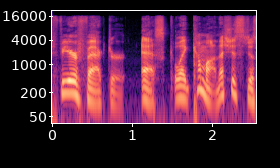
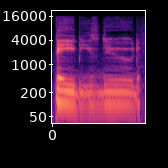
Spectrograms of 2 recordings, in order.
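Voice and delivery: muttered disgust; 6 semitones lower, 13 dB quieter, much slower than usual. Real, not acted. Muttering at clip.

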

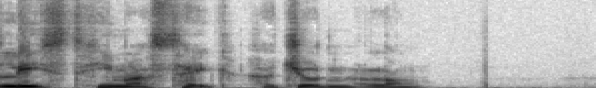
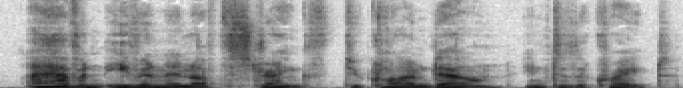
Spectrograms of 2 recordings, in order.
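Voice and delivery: higher, gentle voice for a failing spider; dying spider, resigned; 5 semitones higher than usual. Acted.

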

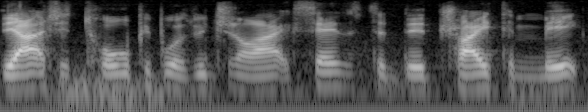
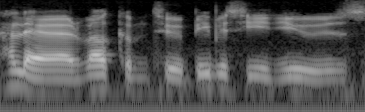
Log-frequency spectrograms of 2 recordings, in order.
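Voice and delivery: put-on clipped English accent; 2 semitones lower, 5 dB quieter than usual. Old BBC broadcaster greets listeners in clipped received English. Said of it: "the very clipped English accent".

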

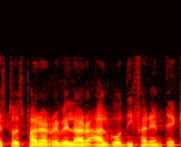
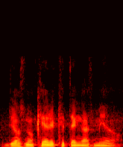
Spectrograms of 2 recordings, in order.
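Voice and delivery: soft, lower, gentle refrain; tender assurance; 4 semitones lower, 8 dB quieter than usual. Real, not acted. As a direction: speak it quietly as comfort. (suave y tierno)

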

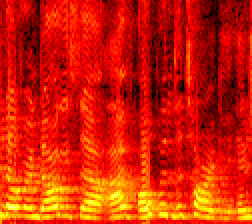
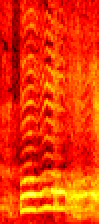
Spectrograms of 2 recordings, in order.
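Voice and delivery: mock choked moan; 10 semitones higher than usual. Shown as a demonstration. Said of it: "I don't need to be moaning like that".

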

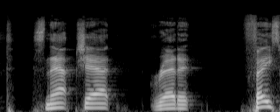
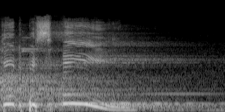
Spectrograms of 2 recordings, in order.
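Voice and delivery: slow, drawn-out character greeting; Mothra's agent; 2 semitones higher, slower than usual. Acted. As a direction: stretch it out in a hammed-up put-on voice. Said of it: "Mothra's agent".

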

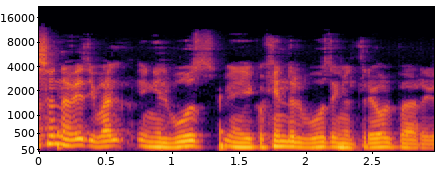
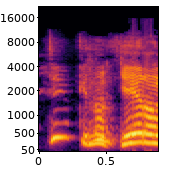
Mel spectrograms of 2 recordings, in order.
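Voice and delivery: raised, higher and louder retort; retold shout; 10 semitones higher, 6 dB louder than usual. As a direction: act out shouting a refusal. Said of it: "y le grité".

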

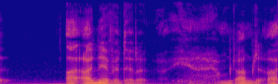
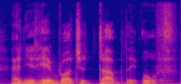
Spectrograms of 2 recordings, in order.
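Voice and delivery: normal talking voice

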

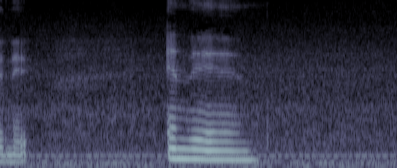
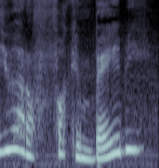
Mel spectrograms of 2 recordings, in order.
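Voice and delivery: shocked; 8 semitones higher, 4 dB louder, faster than usual. Retold or imitated. Shocked question in the story.

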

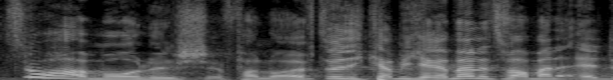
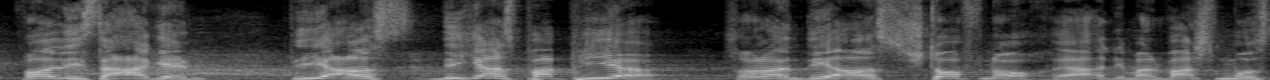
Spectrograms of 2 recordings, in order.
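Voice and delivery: normal talking voice

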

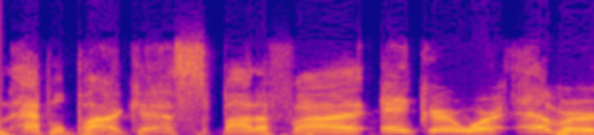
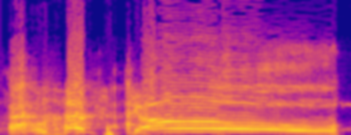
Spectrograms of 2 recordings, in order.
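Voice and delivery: laughing cheer; 9 semitones higher, 9 dB louder than usual. Real, not acted. Laughing hype reaction.

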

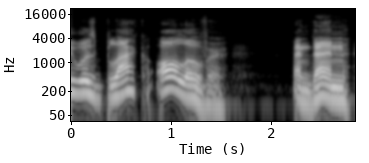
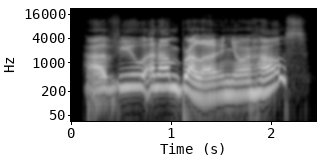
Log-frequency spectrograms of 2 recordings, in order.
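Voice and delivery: higher, polite Pooh question; lightly voiced storybook bear; 8 semitones higher than usual. Pooh asks Christopher Robin for an umbrella, lightly voiced bear. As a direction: lift the voice slightly, asking earnestly.

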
